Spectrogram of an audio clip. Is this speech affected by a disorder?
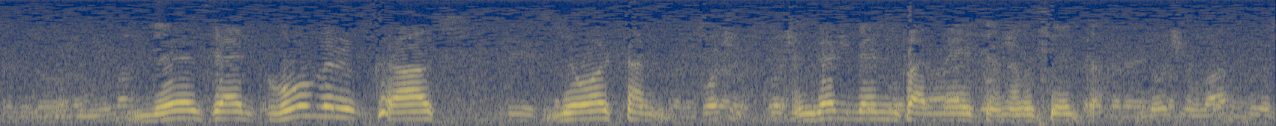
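Yes: deafness; cannot hear audience questions.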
